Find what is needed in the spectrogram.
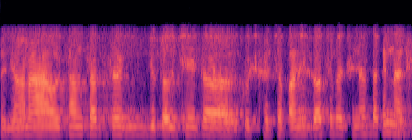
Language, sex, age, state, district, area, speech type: Maithili, male, 30-45, Bihar, Madhubani, rural, conversation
